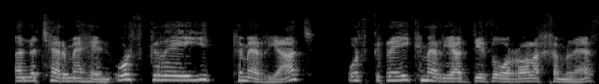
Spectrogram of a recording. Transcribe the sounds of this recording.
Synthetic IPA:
ənətʰɛrmɛɦɨnʊrθɡ̥rej | kʰəmɛrjad̥ | ʊrθɡ̥rejkʰəmɛɾjadːɪðɔːɾɔlˠaχəmlɛθ

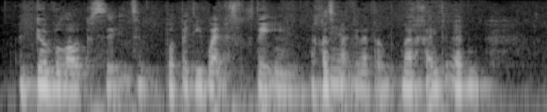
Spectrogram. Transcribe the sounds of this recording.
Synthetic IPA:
əɡəvlˠɔɡ̥sɨ̰tʰipb̥oːd̚bɛdiwɛrθχdiaχɔsma̰diwɛðʊ̰mɛrχa̰jdən

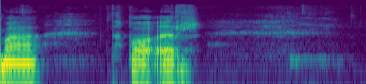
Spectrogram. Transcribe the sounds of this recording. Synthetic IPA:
ma | tʰḁpɔʔər

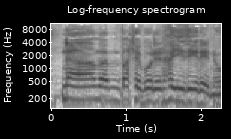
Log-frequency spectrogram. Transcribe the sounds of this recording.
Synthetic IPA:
naəmvaɬɛboːdɨnɦəjðiɾɪnu

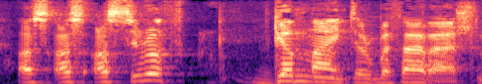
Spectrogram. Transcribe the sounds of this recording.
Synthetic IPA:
ɔsɔsɔssiroθɡəmajntʰɔrwɛθaɾa̰ɬ

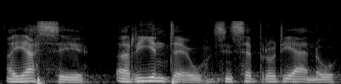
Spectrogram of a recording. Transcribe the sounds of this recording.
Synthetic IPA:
ajɛsi | əɾiːndɪwsɨnsɪbrʊdiɛnu

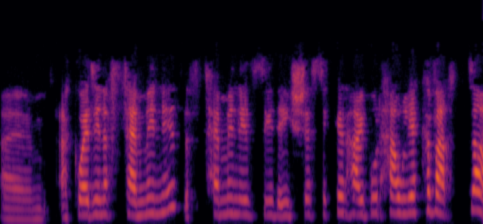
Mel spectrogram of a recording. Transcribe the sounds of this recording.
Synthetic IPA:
əːma̰kʰwɛdɪnəfɛmɪnɪðəfɛmɪnɪðsiðejʃasɪkɪrɦajbʊːd̥hawlˠjakʰəvartʰa

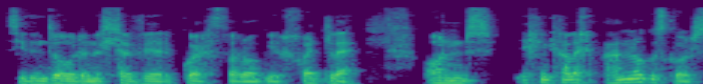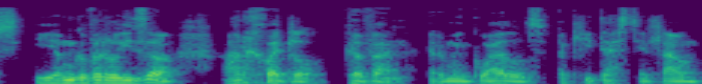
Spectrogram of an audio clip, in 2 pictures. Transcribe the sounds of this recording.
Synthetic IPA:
sɨːðəndoːdənəɬəvɨrɡwɛrθɔɾɔɡirχwɛdlˠɛɔndiχinkʰaːlˠɛχanɔɡɔskʊrsiəmɡəvəɾʊɨðɔarχwɛdl̩ˠɡ̥əvanɛrmuɨnɡwɛlˠdəkʰiːdɛstɪnɬawn

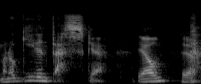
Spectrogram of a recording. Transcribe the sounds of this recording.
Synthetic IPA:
manoɡiːdəndaskjɛ̰jawnj

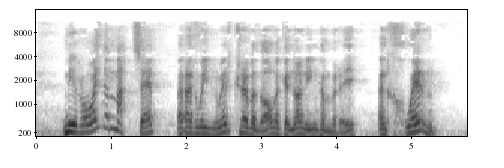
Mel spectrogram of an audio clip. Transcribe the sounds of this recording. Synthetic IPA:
miroːɨðəmatʰɛb̥ | əɾarwejnwɪrkʰrɛvəðɔlˠəɡənɔninɦəmrɨ | ənχwɪrn

